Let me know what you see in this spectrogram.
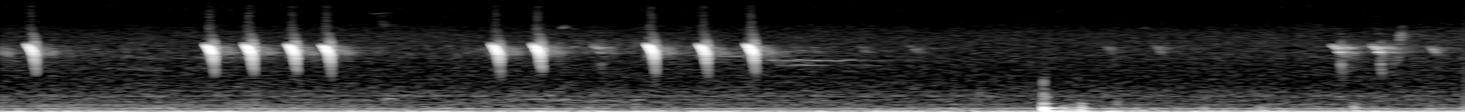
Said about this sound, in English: Other wild birds are around.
